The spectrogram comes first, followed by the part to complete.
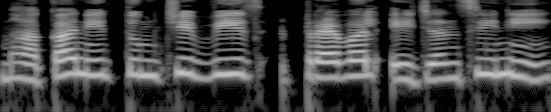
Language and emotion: Goan Konkani, neutral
